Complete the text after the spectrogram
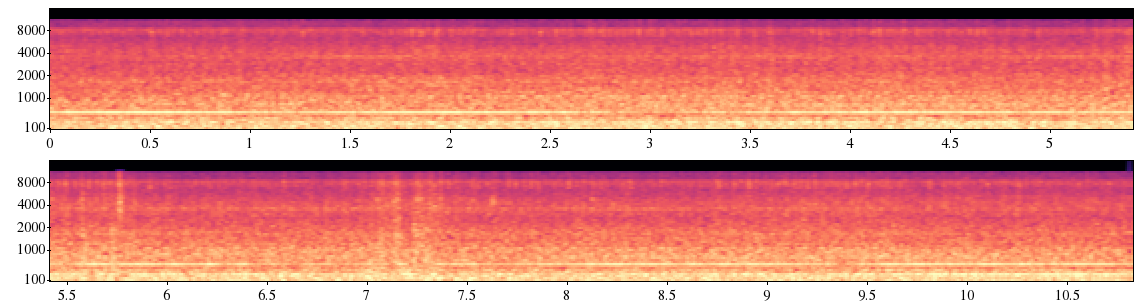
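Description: Tyres roll on the road with a steady rush.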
